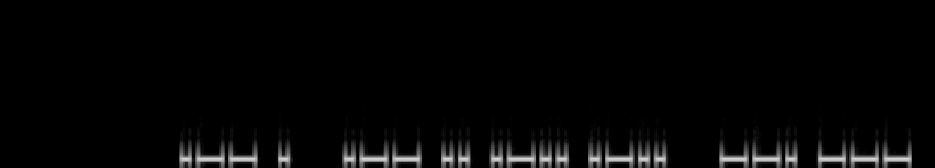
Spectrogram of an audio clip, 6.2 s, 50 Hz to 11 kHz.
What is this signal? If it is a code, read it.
Morse code, heard as a keyed tone, about 22 wpm, 700 Hz. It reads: WE WILL GO
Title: Sentences from Top 1500 Words 22wpm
